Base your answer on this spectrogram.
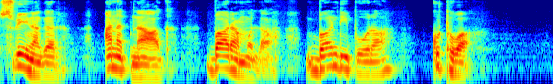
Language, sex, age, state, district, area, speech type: Kashmiri, male, 30-45, Jammu and Kashmir, Srinagar, urban, spontaneous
